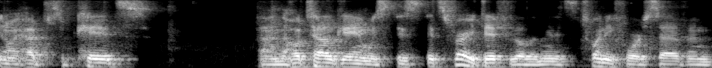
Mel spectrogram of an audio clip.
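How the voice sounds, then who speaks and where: An Irish accent with fairly even intonation. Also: man. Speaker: cybersecurity support staff. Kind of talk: casual interview. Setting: live stream. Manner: hesitant, many fillers.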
